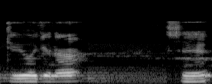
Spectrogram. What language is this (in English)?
Maithili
